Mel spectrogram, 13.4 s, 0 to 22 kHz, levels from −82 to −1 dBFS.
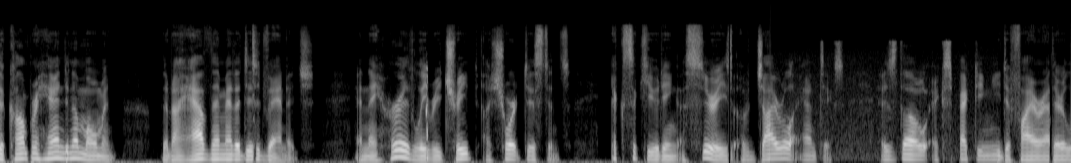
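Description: At 0.82 s compressed frames are skipped: one frame of 26.1 ms goes missing, so the sound jumps ahead by around 30 ms. Because adjacent frames overlap, the join is a soft smeared blip rather than a hard click, and nothing garbled follows it.

At 3.15 to 3.18 s, 5.32 to 5.35 s, 9.11 to 9.15 s and 13.10 to 13.13 s the audio again jumps forward, but each jump is followed by a few tens of milliseconds of corrupted sound. That trailing damage, spanning about one or two 26.1 ms frames, points to a likely broken MP3 bit reservoir: frames read borrowed data that now belongs to other frames.

From 9.63 to 12.47 s the input switched to a poorer device. With no gap at the switch, the sound suddenly turns duller, with nothing above 7.6 kHz, about 5 dB quieter, and carrying new background noise about 30 dB below the signal. It clears at 12.47 s. Unlike the brief glitches, this is a lasting change in tone, which is likely a different microphone or a headset call profile.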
